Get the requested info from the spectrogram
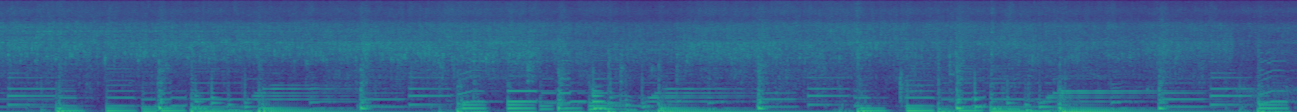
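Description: Sliced red onion sizzling in hot oil in a wok, stirred now and then with a spatula, over background music.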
